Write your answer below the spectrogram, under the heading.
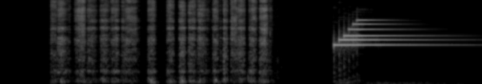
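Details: Pet Holland Lop rabbit snoring while asleep: a quick run of soft, breathy, rhythmic puffs about four per second for two seconds, followed by a ringing chime that fades slowly.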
